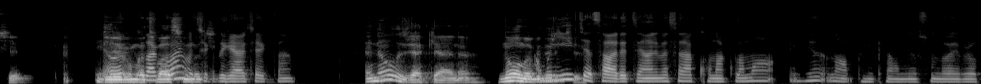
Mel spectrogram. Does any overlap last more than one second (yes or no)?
yes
